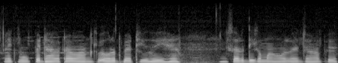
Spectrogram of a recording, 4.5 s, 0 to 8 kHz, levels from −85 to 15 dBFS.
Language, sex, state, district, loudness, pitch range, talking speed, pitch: Hindi, female, Himachal Pradesh, Shimla, -17 LUFS, 190-195 Hz, 185 wpm, 195 Hz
